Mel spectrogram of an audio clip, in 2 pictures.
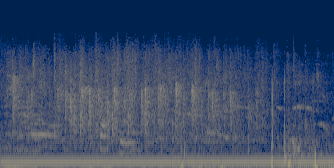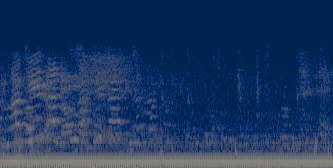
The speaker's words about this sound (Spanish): Le vamos a dar un fuerte aplauso a todos los compañeros que van a animar hoy día.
